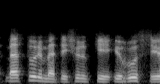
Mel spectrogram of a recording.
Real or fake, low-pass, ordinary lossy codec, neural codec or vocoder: fake; 5.4 kHz; Opus, 16 kbps; codec, 16 kHz, 0.3 kbps, FocalCodec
